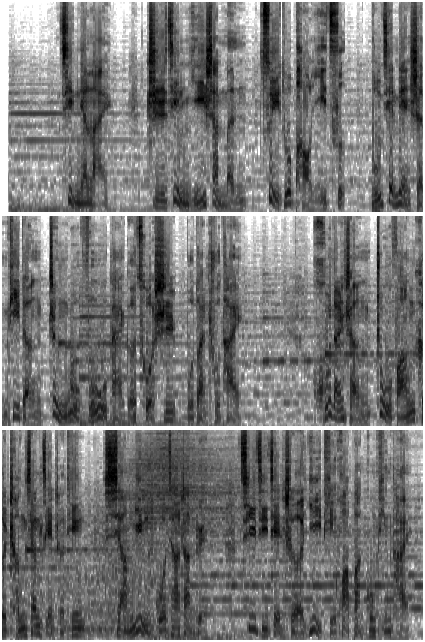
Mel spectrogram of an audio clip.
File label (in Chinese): 男 汇报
